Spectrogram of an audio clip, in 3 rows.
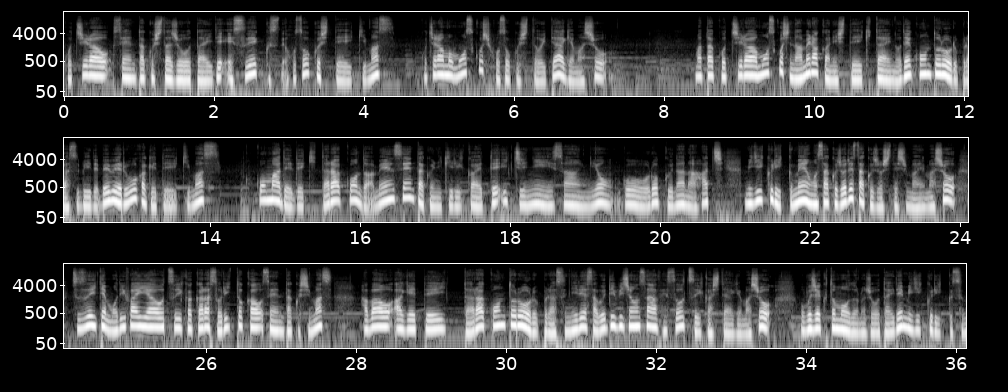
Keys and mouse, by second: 0.3 click, 1.2 middle click, 1.8 s, 2.2 x, 4.8 click, 5.3 s, 5.6 x, 6.5 click, 7.0 middle click, 8.1 click, 8.6 middle click, 10.1 middle click, 10.8 ctrl+b, 14.3 Tab, 14.3 middle click, 14.4 Tab, 15.0 middle click, 16.4 click, 18.4 shift+click, 18.9 shift+click, 20.1 shift+click, 20.5 shift+click, 21.1-22.0 right drag, 23.0 Tab, 26.8 click, 27.1-27.8 middle drag, 28.6-29.6 drag, 30.7 ctrl+2, 32.2-32.5 shift+middle drag, 32.9-33.3 middle drag, 33.7 right click, 34.6-35.0 middle drag, 35.9 middle click.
